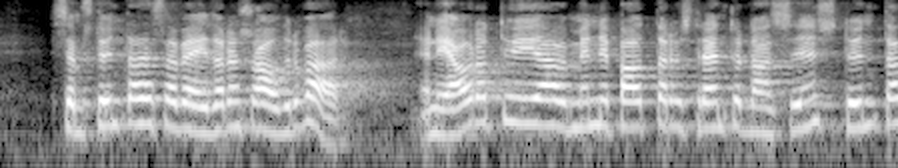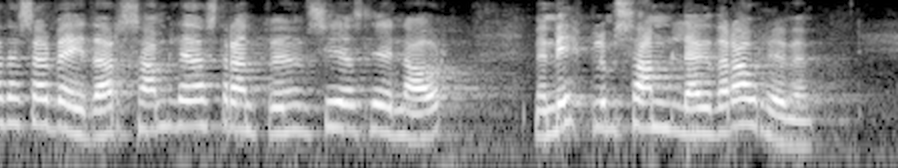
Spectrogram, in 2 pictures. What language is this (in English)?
Icelandic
